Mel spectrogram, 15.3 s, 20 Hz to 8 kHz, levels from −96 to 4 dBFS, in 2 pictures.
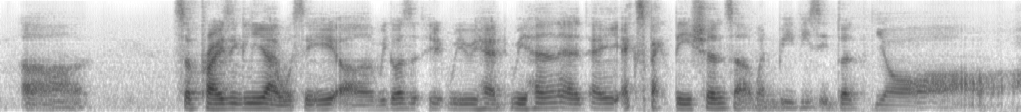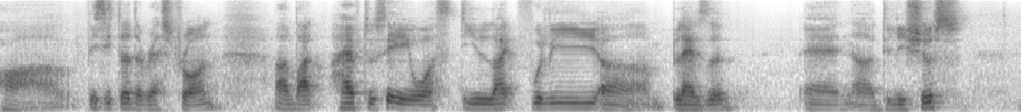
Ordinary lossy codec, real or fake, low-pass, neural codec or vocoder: none; fake; none; codec, 16 kHz, 1 kbps, X-Codec, HuBERT features, trained on LibriSpeech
